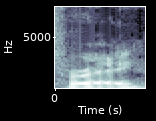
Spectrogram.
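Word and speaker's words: Foree: all the time yeah but yeah because his foray and i guess yeah i said it right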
